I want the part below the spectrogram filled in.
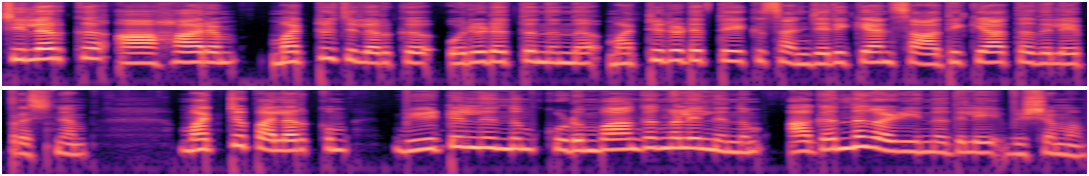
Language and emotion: Malayalam, neutral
